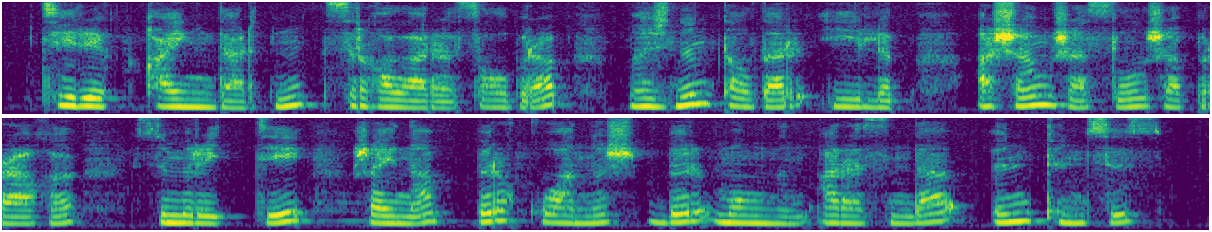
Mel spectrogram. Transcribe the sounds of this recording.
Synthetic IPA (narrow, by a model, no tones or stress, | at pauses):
t̪ʰeɾe̞kqʰɑjəɴd̪ɑɾd̪əɴsəɾʁɑlˠɑɾəsɑlˠbəɾɑpmæʒnɪnt̪ʰɑlˠd̪ɑɾijɪlɪp̚ɑʃɑɴʒɑsəlˠʒɑpəɾɑʁə | z̥ʏmɪɾe̞t̪ːejʒ̥ɑjnɑp̚b̥ɪɾqʰuɑnəʃbɪɾmoɴnəɴɑɾɑsənd̪ɑʏnt̪ʰʏnsɪz̥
